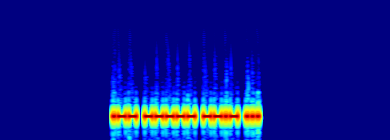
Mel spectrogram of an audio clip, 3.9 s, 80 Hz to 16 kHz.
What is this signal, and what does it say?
Morse code, heard as a keyed tone, about 47 wpm, 700 Hz. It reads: W0QS
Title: USA Call Signs - 4 Characters - Repeated 3x - 45wpm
